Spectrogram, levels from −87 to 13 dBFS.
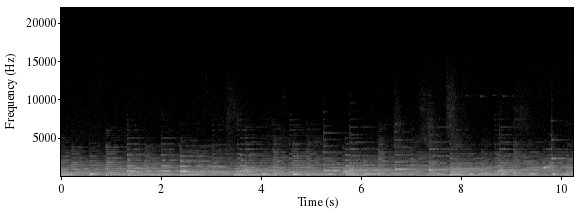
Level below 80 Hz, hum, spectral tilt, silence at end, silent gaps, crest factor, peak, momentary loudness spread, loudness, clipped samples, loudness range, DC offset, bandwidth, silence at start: -60 dBFS; none; -8.5 dB/octave; 0 s; none; 14 dB; -14 dBFS; 5 LU; -29 LUFS; under 0.1%; 1 LU; under 0.1%; 7.2 kHz; 0 s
